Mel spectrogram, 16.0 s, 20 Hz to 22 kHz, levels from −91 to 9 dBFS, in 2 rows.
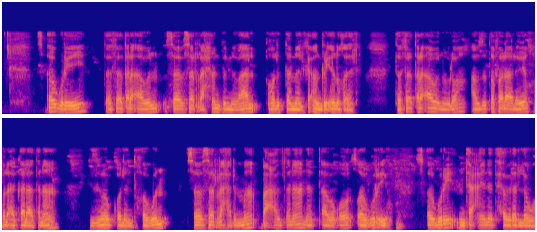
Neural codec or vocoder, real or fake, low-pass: none; real; 7.2 kHz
